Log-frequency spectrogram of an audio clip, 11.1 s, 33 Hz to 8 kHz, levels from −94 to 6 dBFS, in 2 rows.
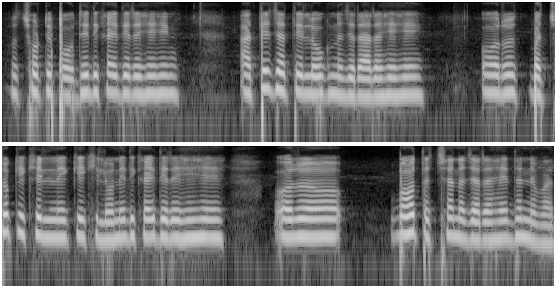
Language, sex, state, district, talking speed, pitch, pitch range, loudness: Hindi, female, Bihar, Araria, 150 wpm, 225 Hz, 215-230 Hz, -20 LUFS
